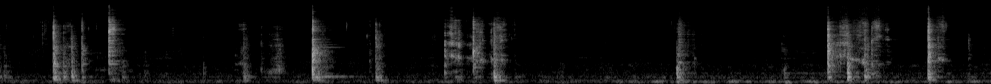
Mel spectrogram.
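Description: Moringa leaf chicken curry being stirred in a pan and spooned onto a plate, with a scattered series of sharp metal-on-pan and utensil clinks and scrapes over a low background hum.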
